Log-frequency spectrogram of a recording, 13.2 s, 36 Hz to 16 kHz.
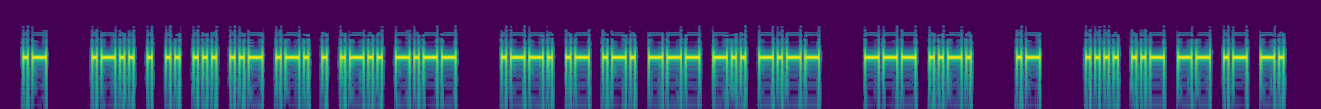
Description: Morse code, heard as a keyed tone, about 27 wpm, 650 Hz. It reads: A LEISURELY PARODY OF A HUMAN
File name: Book One / 17-Chapter 17 - 26 WPM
